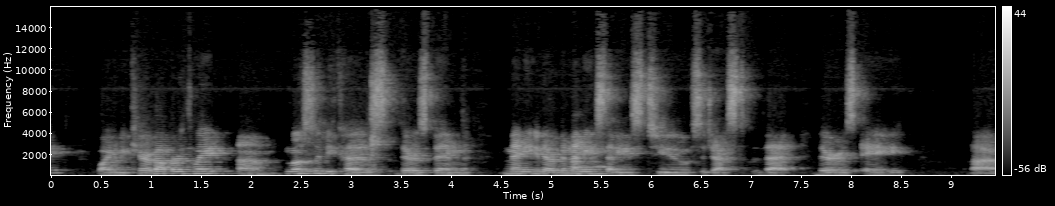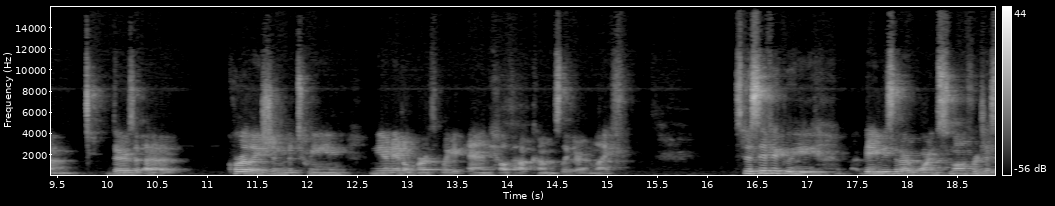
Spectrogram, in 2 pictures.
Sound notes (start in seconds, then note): none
